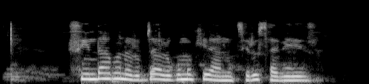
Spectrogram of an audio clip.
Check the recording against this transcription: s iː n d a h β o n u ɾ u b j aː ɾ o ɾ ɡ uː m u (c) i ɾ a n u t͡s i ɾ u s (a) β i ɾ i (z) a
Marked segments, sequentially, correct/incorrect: incorrect, correct, correct

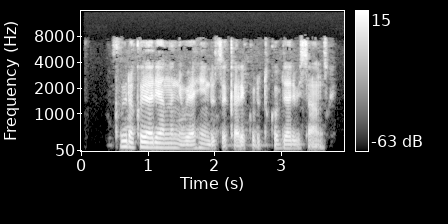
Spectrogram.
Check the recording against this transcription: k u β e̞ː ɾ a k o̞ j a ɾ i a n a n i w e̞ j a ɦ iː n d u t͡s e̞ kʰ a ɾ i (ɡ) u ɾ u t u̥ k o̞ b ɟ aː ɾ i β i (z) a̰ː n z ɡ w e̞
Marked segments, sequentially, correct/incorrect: incorrect, incorrect

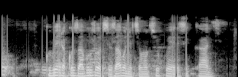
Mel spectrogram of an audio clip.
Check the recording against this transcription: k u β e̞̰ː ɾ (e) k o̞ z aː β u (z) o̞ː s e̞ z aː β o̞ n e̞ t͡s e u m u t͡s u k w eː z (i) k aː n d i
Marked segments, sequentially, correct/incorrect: incorrect, correct, correct

